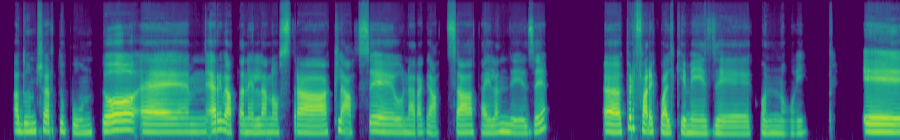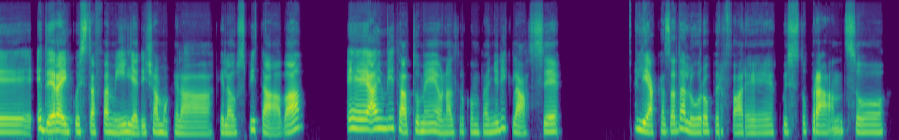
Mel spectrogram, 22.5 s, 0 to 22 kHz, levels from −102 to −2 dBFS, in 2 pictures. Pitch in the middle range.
Yes: medium, 175 Hz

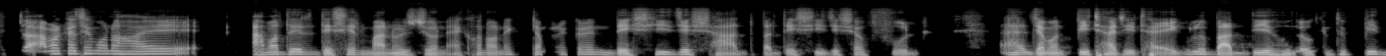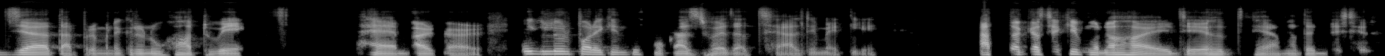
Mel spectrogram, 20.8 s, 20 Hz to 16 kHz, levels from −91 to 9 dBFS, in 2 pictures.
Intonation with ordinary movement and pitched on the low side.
No: wide, 5.7 semitones; low, 120 Hz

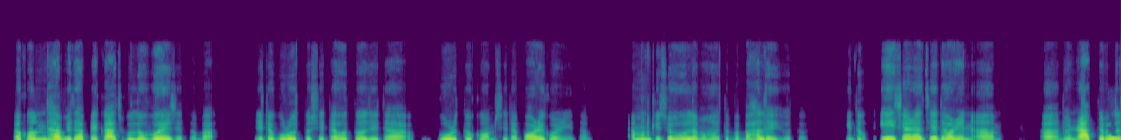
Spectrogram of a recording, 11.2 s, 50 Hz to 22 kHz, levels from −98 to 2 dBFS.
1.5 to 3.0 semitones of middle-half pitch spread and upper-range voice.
Yes: narrow, 2.5 semitones; high, 200 Hz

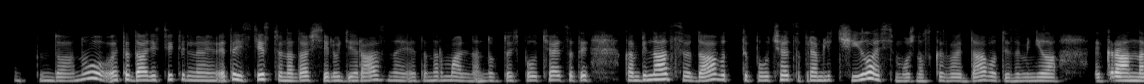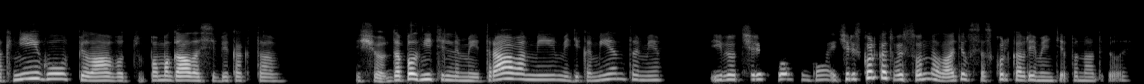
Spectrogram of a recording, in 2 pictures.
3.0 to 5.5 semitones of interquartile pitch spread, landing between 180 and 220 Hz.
Yes: average, 3.8 semitones; high, 190 Hz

